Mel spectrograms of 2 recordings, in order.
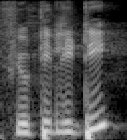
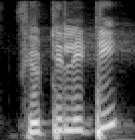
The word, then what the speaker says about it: futility: futility of war and i t y words how it should be pronounced futility third syllable from the from last third syllable from the last so where the stress should be futility futility correct idy futility of War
